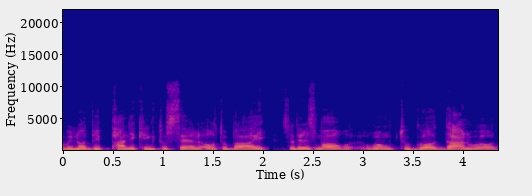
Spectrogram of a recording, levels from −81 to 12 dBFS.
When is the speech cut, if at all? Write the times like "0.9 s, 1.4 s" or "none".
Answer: 2.1 s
